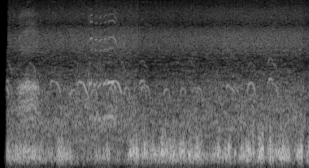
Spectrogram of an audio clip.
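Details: Crab-plover (Dromas ardeola) calling: many overlapping short, nasal, chevron-shaped notes over a steady low rumbling background noise.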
